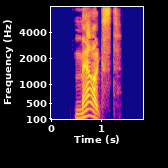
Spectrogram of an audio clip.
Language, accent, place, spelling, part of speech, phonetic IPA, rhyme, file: German, Germany, Berlin, merkst, verb, [mɛʁkst], -ɛʁkst, De-merkst.ogg
- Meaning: second-person singular present of merken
